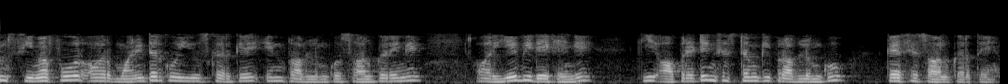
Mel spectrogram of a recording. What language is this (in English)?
Hindi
